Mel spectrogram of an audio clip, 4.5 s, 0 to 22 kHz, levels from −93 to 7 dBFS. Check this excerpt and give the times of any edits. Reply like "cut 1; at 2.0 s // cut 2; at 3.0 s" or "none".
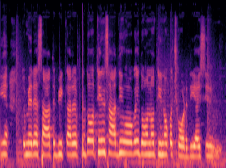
cut 1; at 1.6 s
